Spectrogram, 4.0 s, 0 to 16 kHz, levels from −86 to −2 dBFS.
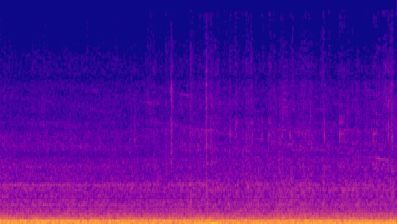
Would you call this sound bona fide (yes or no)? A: yes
